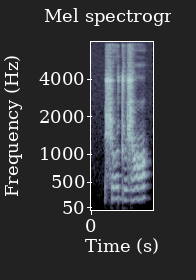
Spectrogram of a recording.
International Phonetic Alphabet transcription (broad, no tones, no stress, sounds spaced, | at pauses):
ʂ o d u ʐ ɔ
